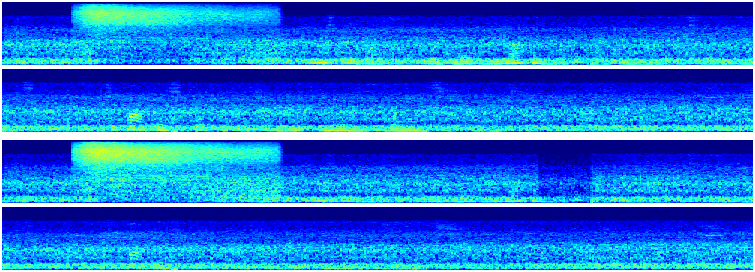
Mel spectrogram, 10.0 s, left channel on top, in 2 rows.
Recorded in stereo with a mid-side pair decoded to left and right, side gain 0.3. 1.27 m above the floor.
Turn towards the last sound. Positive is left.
turn(degrees=65)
